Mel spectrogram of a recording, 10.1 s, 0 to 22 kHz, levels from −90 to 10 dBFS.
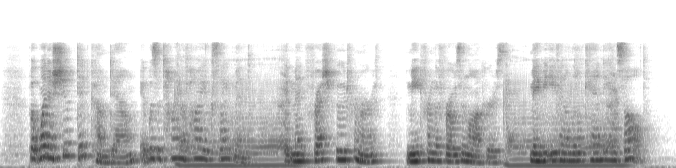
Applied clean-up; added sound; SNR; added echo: none; Musical instrument; 10 dB; reverberation time 0.6 s.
